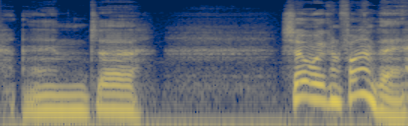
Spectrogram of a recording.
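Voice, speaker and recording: Somewhat breathy, a man with an Australian accent speaks at a moderate pace. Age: 60s. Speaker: travel vlogger. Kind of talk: casual vlog narration.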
